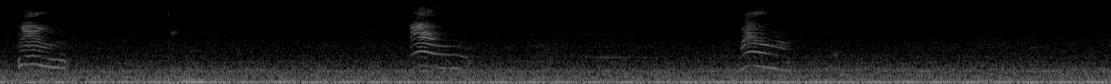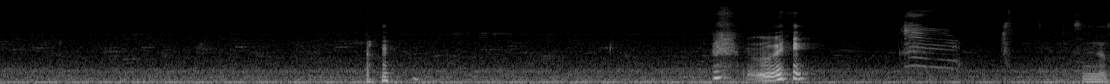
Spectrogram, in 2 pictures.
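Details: ['A kitten gives several high, thin meows spread across the clip, each arching then falling in pitch, with a pair of closer cries near the end, over a steady low indoor hum.']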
